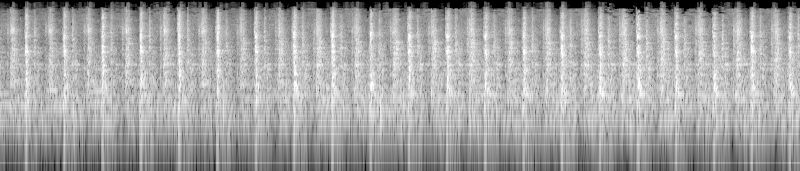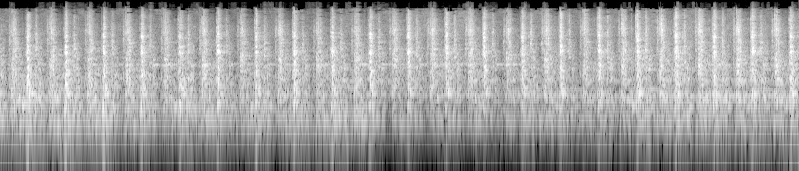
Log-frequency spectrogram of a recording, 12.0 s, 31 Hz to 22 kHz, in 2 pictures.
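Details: Ruston Hornsby model PR, about 1926, horizontal single-cylinder petrol-paraffin engine, on petrol after leaning a too-rich mixture, apparently first start in 5 or 6 years: crisp, even ticking near 105 a minute, no knocks or misses; normal idle.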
